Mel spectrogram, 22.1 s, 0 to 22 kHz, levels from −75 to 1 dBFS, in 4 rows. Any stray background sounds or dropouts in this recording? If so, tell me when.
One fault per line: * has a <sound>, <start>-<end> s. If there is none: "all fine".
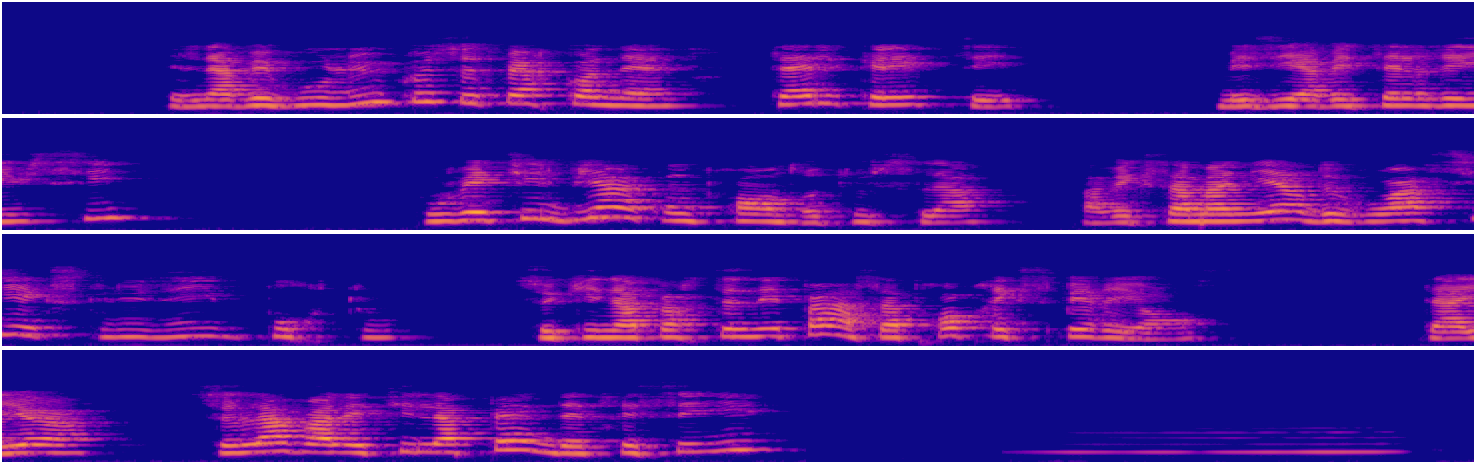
* has a squeak, 20.3-21.9 s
